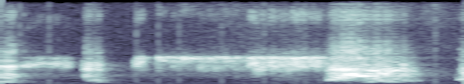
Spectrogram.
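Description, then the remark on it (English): The neighbor's dogs barking and yipping: short sharp bursts mixed with a sustained high-pitched whine, the loudest burst near the end, fairly loud throughout. “Oh, the dogs are barking.”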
